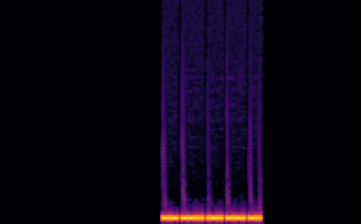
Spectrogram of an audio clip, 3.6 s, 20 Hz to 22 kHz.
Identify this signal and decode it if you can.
Morse code, heard as a keyed tone, about 70 wpm, 700 Hz. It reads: K7LCD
